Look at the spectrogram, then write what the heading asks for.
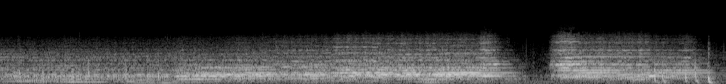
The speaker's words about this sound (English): Hear that, Silver? It's the cattle. We're up ahead of them.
